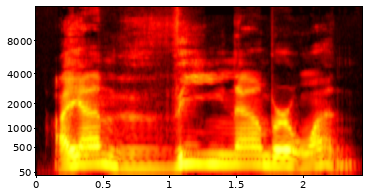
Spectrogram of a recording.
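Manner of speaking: heavy stress leaned on the. Showing how to emphasize something by breaking the rule, stress on the. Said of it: "Y si queremos hacer énfasis en algo, podemos decir the rompiendo la regla".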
